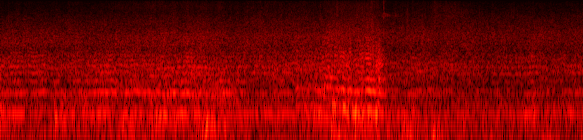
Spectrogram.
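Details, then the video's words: Low steady drone of bees, with one insect passing close around the middle, its buzz briefly rising and wavering before the hum settles again. "natural bee sounds"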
